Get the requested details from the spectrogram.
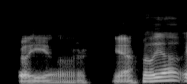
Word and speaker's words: Trujillo: Trujillo? – Yeah.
